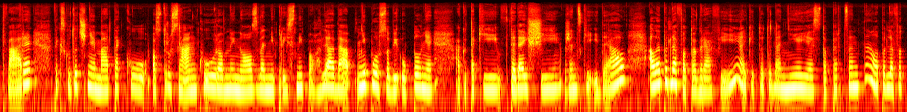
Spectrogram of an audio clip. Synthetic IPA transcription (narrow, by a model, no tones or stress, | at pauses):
t̪ʋa̰ːɾɛt̪akskut̪ɔt͡ʃɲɛmaːt̪akʰuːʔɔst̪ɾusaŋkʰuɾɔʊninɔːzʋɛʎmipɾiːsnipɔɦʎad̪a̰ɲɛpʊɔsɔbiːʔuːpl̩ɲɛʔa̰kɔt̪akʰiːft̪ɛd̪ajʃiːʒɛnskḭːʔid̪ɛ̰aːlˠʔa̰lɛapɔd̪ʎafɔt̪ɔɡɾafḭiajkɛc̚t̪ɔt̪ɛd̪aɲɪɛjɛst̪ɔpɛɾt͡sɛnt̪nɛːalɛpɔd̪ʎafɔ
